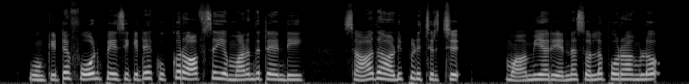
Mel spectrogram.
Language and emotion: Tamil, fearful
